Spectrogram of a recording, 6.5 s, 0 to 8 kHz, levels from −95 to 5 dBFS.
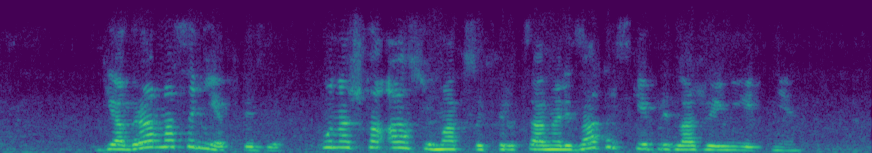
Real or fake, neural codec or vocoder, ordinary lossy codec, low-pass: real; none; Opus, 24 kbps; 7.2 kHz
